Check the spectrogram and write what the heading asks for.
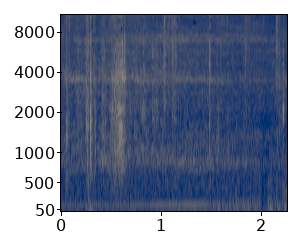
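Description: A small toy monster truck's wheels clicking and scraping on concrete, with one short scrape about half a second in, over a low steady hum.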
